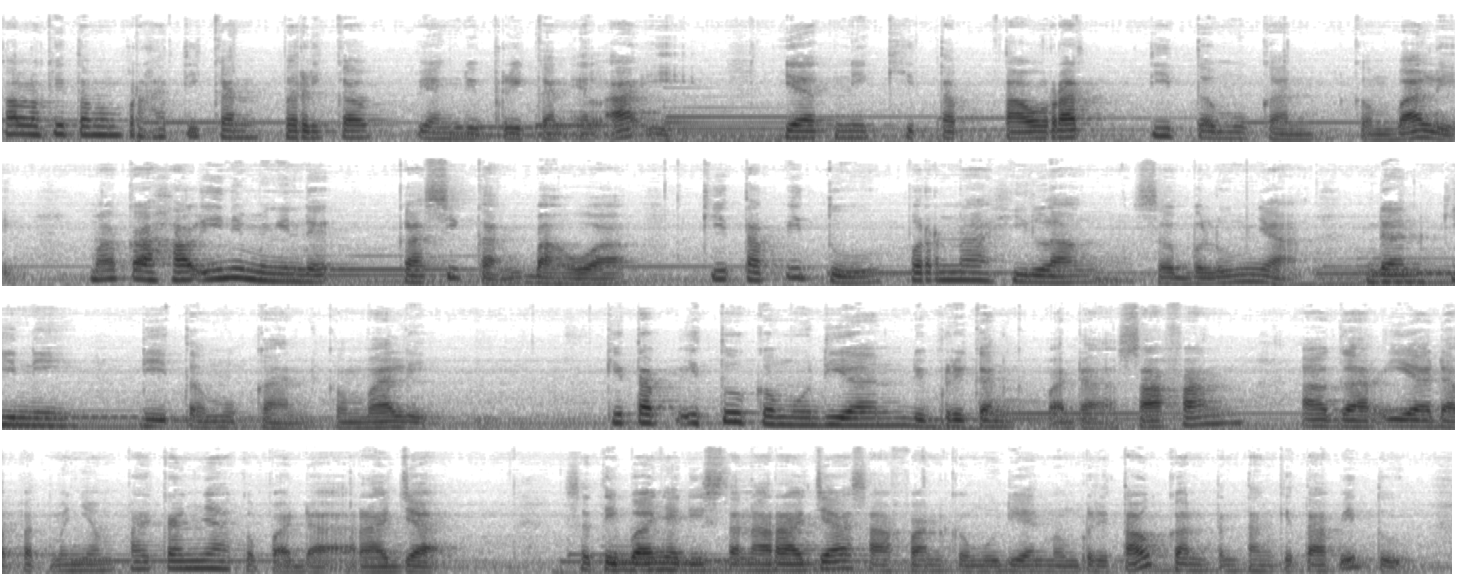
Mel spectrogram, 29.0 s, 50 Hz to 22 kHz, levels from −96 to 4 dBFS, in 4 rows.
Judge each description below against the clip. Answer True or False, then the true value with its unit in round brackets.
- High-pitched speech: False (140 Hz)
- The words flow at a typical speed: True (100 wpm)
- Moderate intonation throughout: False (5.7 semitones)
